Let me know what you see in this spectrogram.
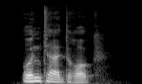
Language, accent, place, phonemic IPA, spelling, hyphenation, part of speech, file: German, Germany, Berlin, /ˈʊntɐˌdʁʊk/, Unterdruck, Un‧ter‧druck, noun, De-Unterdruck.ogg
- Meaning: underpressure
